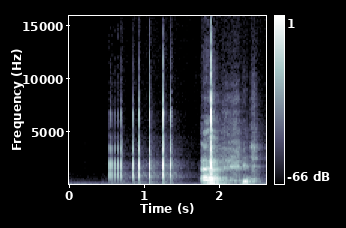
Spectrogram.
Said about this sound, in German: Der Mann zuckt unter dem knarrenden Geräusch zusammen.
